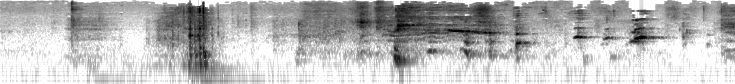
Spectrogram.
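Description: A dog whimpers and whines in short, uneven bursts, with some wet chewing and mouth noises in between, as chewed sweet potato parts are pulled from its mouth, no talking.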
